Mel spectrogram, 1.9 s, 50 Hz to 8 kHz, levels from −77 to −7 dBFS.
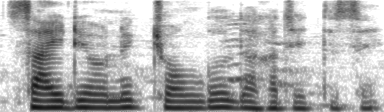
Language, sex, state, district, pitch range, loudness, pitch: Bengali, female, West Bengal, Cooch Behar, 160-180 Hz, -19 LUFS, 175 Hz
